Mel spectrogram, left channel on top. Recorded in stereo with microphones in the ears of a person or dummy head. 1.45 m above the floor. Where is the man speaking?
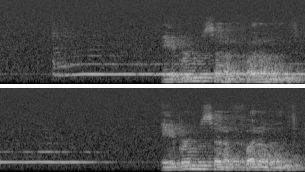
80° right, 7 m; by 3.0 s 65° right (ahead or behind), 7 m.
